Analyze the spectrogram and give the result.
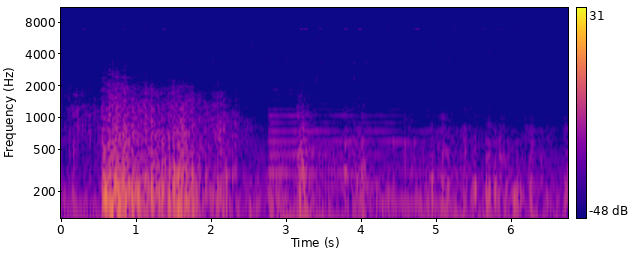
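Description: A loud thunderclap breaks out and rolls into a long rumble, then settles into steady pouring rain with a low, sustained droning tone underneath, during a night thunderstorm with roaring wind and lightning. No voices.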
